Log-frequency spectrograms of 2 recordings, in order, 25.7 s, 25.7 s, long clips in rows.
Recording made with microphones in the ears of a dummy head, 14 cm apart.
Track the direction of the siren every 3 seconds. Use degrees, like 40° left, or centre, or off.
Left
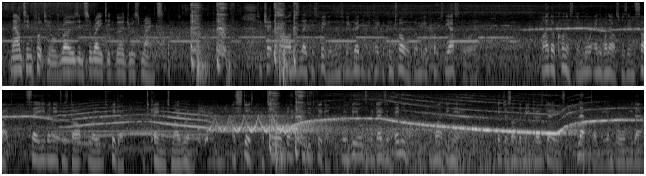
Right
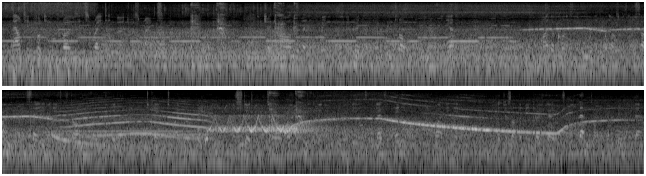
70° right, 60° right, 60° right, 60° right, 50° right, 40° right, 10° right, 40° left, 70° left.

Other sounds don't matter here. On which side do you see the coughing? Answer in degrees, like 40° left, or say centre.
40° left.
